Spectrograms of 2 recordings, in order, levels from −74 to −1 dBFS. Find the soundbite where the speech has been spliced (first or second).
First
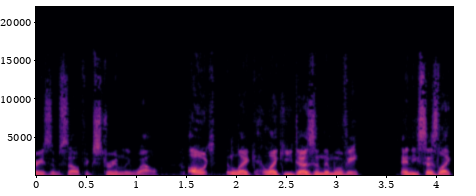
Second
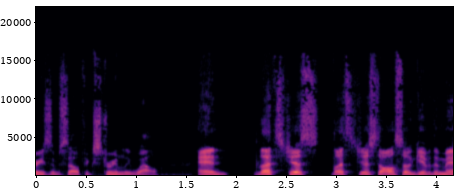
first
